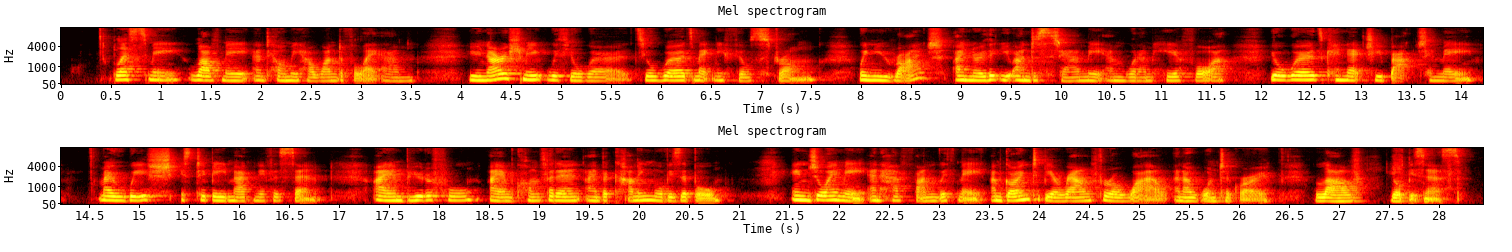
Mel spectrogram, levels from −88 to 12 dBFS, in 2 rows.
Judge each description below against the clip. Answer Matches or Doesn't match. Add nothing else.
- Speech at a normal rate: Matches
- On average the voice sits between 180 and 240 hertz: Matches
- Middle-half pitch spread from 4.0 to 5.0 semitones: Doesn't match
